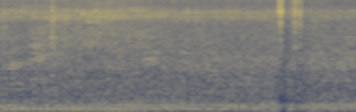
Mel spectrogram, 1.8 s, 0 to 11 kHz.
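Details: Toyota Vigo Champ 2013 diesel pickup after replacing the alternator to fix a noise at the front of the engine: smooth, even, quiet idle with no chirp, rattle or clatter; repair complete.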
